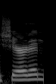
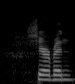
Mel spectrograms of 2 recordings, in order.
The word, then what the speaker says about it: Sherban: That's not happened, Bobby Sheridan. It's not gonna. Sherban. Sure. I always say your name wrong.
